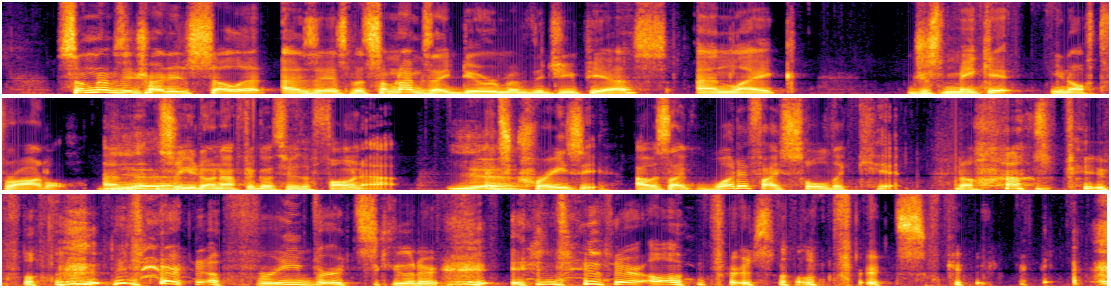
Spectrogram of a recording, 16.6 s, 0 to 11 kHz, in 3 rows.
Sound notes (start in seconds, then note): 11.2 laughs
